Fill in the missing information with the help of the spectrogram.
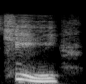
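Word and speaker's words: quay: And it's key because um it brings your troubles to C. Key rhymes with C.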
